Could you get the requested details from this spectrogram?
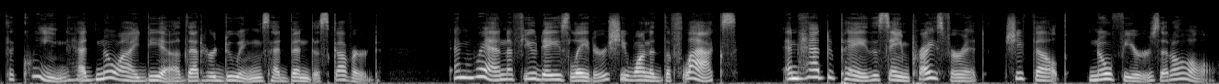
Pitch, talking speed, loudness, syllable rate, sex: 205 Hz, 175 wpm, -17 LUFS, 4.1 syllables/s, female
